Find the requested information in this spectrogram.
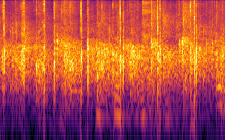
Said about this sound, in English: Round of applause for our winner.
